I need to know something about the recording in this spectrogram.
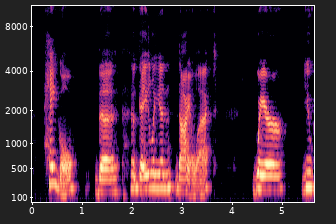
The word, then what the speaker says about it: Hegel: And another name for that is the I always pronounce this wrong. Hegel, the Hegelian dialect, where you can create these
